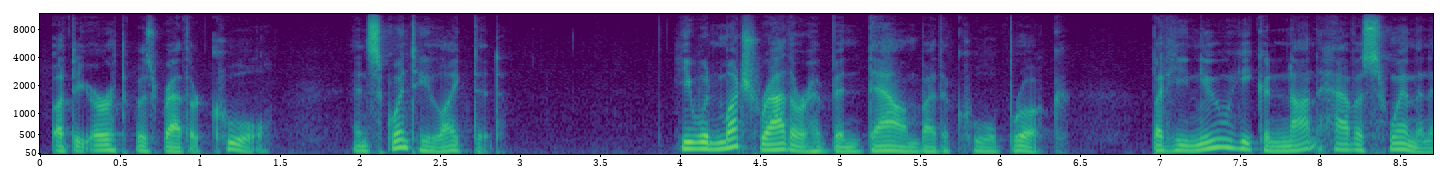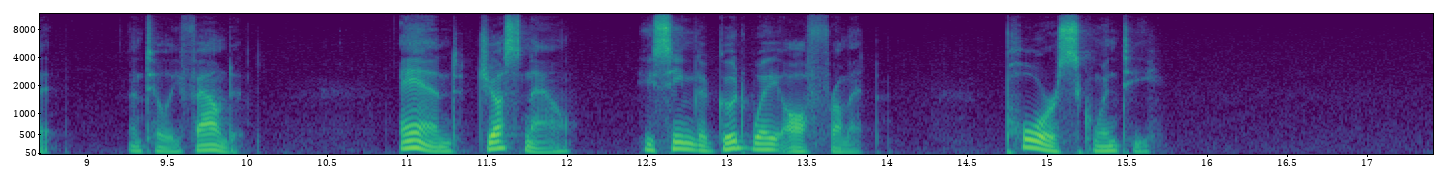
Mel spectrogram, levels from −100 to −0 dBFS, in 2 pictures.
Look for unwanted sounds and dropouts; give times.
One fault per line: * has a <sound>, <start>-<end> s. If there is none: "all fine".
all fine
